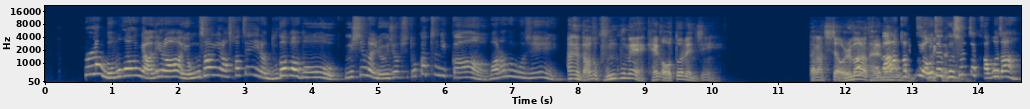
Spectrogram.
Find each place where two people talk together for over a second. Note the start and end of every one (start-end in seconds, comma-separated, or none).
12.1-13.8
